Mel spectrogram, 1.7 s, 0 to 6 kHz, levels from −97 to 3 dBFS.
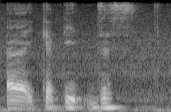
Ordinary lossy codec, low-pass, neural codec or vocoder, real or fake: none; 5.4 kHz; none; real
